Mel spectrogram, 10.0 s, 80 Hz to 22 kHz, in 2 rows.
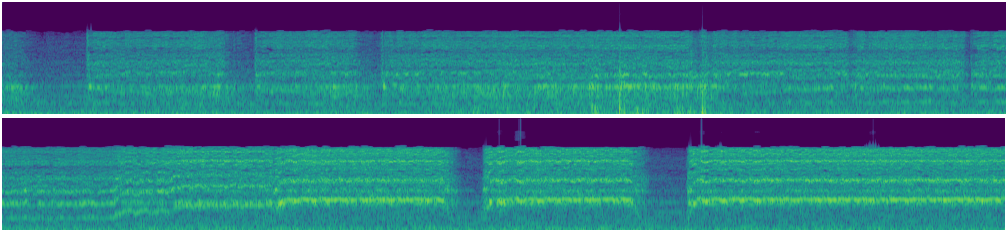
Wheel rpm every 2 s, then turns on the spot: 80, 120, 150, 250, 250.
none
